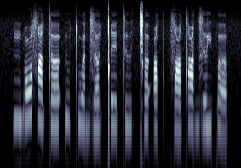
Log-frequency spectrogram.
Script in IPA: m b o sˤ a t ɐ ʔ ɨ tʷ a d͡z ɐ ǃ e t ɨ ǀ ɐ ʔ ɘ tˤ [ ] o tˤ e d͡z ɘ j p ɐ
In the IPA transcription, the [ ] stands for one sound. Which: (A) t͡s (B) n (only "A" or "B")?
A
